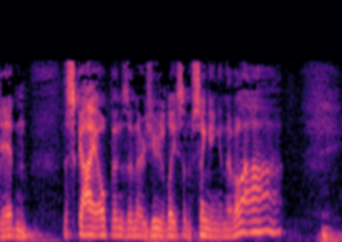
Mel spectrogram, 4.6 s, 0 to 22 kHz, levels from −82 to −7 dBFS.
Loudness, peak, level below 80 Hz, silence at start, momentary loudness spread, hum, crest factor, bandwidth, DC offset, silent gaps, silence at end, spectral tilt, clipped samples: -26 LUFS; -4 dBFS; -48 dBFS; 0 s; 17 LU; none; 24 dB; 8 kHz; under 0.1%; none; 0 s; -3 dB/octave; under 0.1%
